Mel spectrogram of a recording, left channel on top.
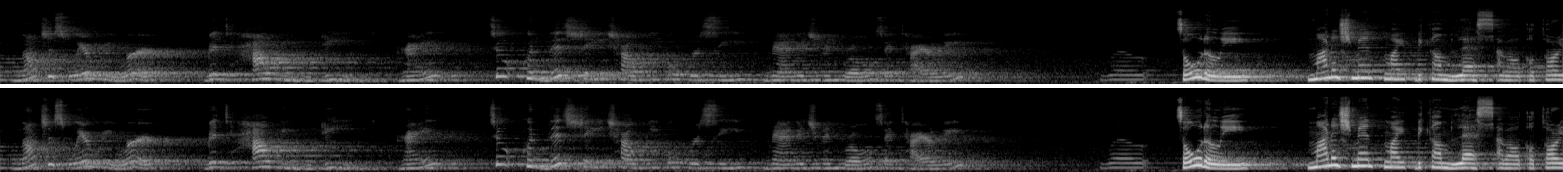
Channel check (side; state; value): both; normal; correlation 0.66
